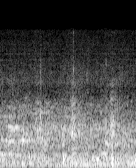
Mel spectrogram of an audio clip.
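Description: Hoofbeats of a horse cantering on the sandy footing of an arena, coming as faint, irregular thuds.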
